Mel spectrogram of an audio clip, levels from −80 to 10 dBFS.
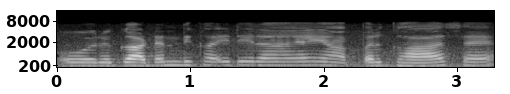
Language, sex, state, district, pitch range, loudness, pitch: Hindi, female, Haryana, Rohtak, 200-225 Hz, -19 LUFS, 210 Hz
